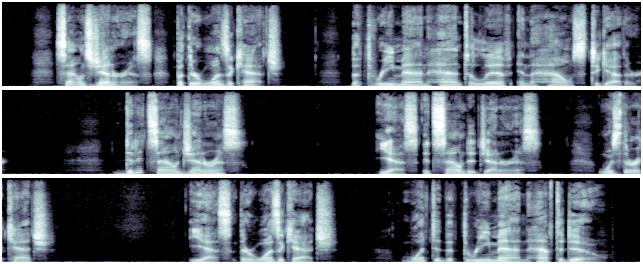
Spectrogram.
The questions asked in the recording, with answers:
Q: What did the three men have to do?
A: The three men had to live in the house together.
